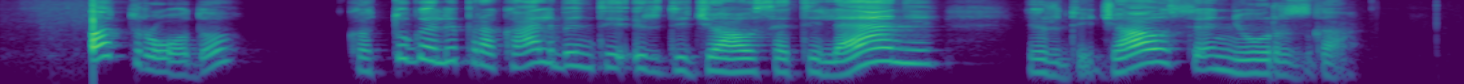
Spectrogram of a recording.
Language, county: Lithuanian, Klaipėda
